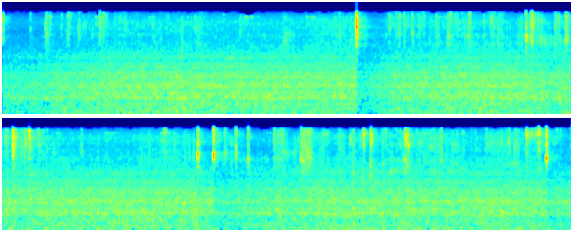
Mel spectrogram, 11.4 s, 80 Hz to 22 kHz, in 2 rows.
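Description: Metal lathe running, with a counterbore fed from the tailstock cutting into a soft-jaw blank lubricated with WD-40: a steady cutting noise over the machine's hum. It eases off briefly about three and a half seconds in and again near eight seconds.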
